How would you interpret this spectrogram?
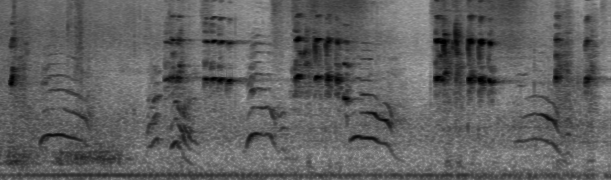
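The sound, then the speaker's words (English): Phoenix, a bald eagle kept at a zoo, calls in response to her handler speaking to her, a run of high, squeaky chirps and thin rising-falling squeals, repeating about every second over a steady low hum. “She's grown attached to her over the years, and when she speaks to her, Phoenix responds.”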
